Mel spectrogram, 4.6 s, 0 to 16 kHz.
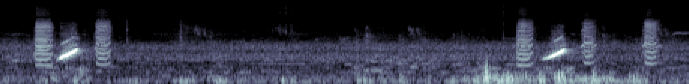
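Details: Free-flight training, day 25, of a white-breasted woodswallow (kekep): two bursts, each a bright rising slur flanked by harsh buzzy notes, separated by about three seconds of low rumble.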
